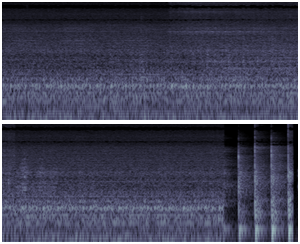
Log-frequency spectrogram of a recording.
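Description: A sanding machine whirs steadily as wood is pressed against it.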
